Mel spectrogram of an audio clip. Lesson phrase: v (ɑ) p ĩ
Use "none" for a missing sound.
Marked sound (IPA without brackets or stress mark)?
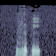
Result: ə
